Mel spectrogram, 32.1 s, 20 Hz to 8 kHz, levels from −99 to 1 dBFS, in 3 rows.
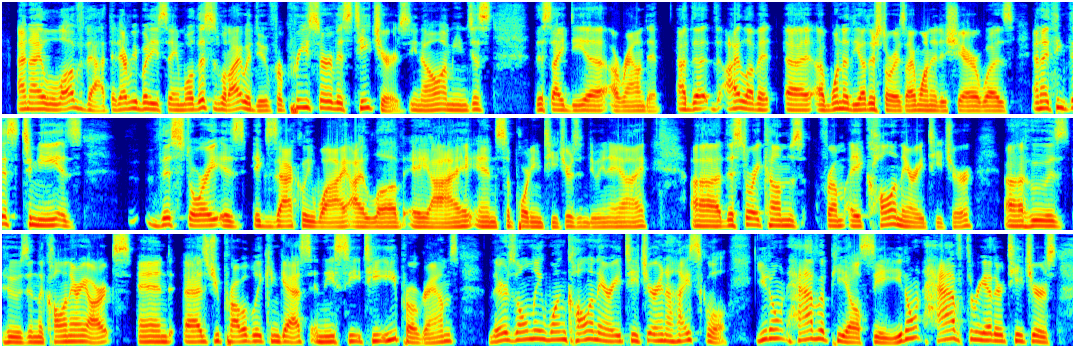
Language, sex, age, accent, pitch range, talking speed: English, male, 30-49, American, 135-175 Hz, 205 wpm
